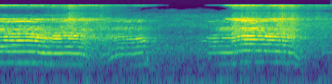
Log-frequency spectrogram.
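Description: A high-pitched voice crying in two drawn-out, wavering cries, the second about one and a half seconds in, much quieter than the preaching around it.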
